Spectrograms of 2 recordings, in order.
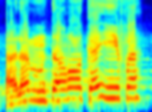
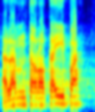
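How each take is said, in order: First: The last syllable starts with an f sound. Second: The last syllable starts with a p sound. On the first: The speaker calls it right. "Tidak ada p di dalam Al-Qur'an" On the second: The speaker calls it wrong.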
